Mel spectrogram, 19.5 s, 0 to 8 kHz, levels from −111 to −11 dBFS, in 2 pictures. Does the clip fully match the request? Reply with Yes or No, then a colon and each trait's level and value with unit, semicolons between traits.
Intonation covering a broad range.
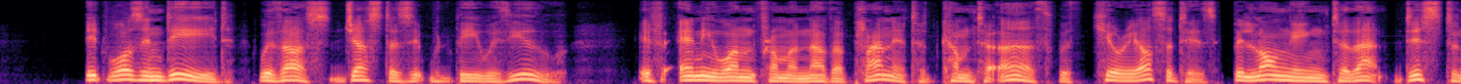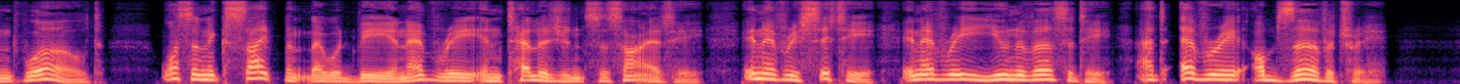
Yes: wide, 6.9 semitones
